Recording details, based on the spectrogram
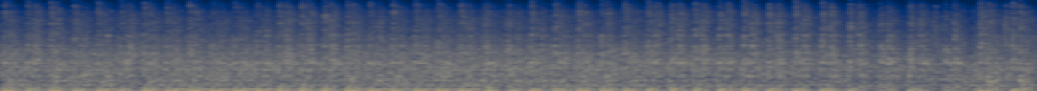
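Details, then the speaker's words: Old John Deere B tractor just started after carburetor float check and radiator hose replacement: low loping idle thump with slightly uneven beats; runs a little rough, owner wants it evened out. "well the old John Deere V don't run too bad however I didn't need to work on the carburetor and it seems you want to run just a little bit rough got to get that evened out"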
